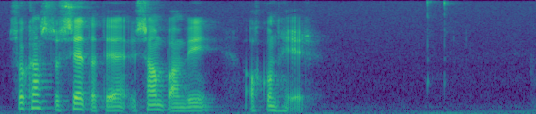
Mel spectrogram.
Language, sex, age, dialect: Faroese, male, 15-35, Suðurstreymoy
